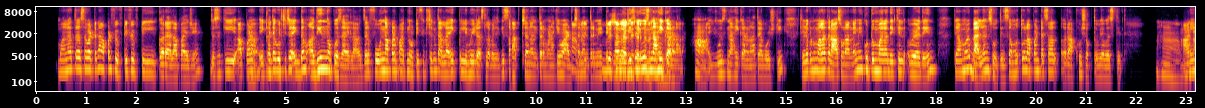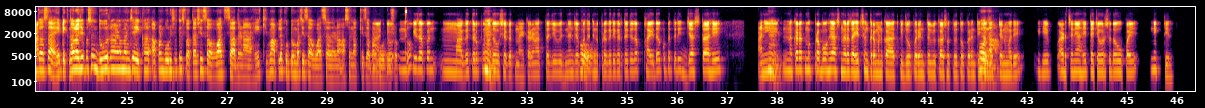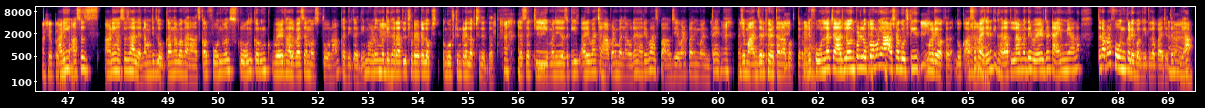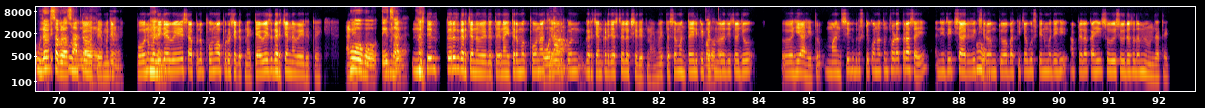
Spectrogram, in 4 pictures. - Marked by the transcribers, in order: in English: "फिफ्टी फिफ्टी"; in English: "टेक्नॉलॉजीचा"; other background noise; in English: "बॅलन्स"; in English: "टेक्नॉलॉजीपासून"; tapping; in English: "स्क्रोल"; chuckle; chuckle; laughing while speaking: "हां"; chuckle; chuckle; in English: "टेक्नॉलॉजीचा"
- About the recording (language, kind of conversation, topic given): Marathi, podcast, तंत्रज्ञानाशिवाय तुम्ही एक दिवस कसा घालवाल?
